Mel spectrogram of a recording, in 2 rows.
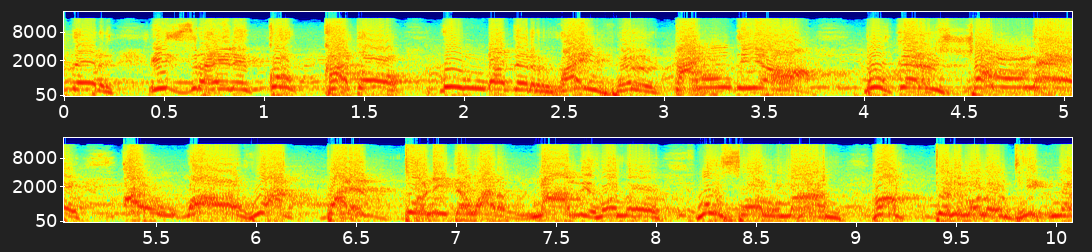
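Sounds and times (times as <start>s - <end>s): man shouting into a microphone: 0.0s - 10.0s.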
